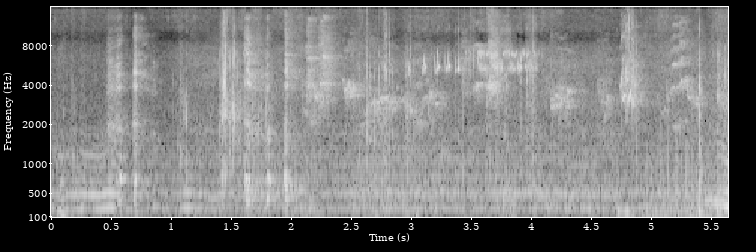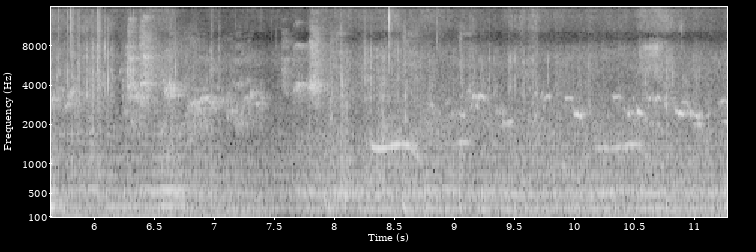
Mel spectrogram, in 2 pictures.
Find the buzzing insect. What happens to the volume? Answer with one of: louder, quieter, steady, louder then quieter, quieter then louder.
steady.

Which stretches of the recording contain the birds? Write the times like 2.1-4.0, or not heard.
1.9-11.2.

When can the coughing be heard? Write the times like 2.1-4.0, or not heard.
0.5-2.1, 7.9-9.2.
